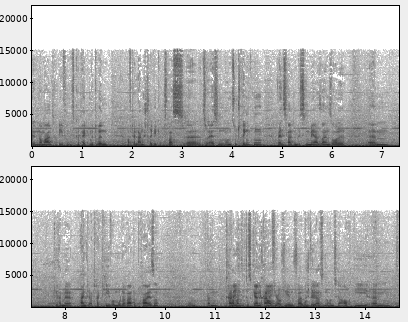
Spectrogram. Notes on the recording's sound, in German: Condor auf den Counterdays live Mallorca 2021. Die Live Counter Days auf Mallorca 2021. Oktober fand eines der ersten großen touristischen Live-Events statt.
